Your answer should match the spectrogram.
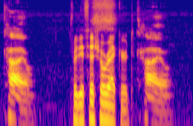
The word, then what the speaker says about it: Keil: It's Kyle, Kyle.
